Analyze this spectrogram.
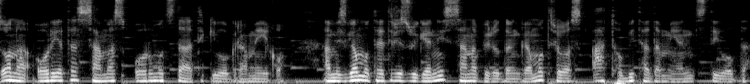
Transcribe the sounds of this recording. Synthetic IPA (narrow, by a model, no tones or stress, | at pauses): sʼɔnaʔɔɾiat̪ʰasːamasɔɾmɔt̪sʰd̪aːt̪ʰi̥kʼilˠɔɡɾamiːqʼɔ | a̰misɡamɔt̪ʰɛt̪ʰɾizwiɡɛnisːanapʼiɾɔd̪anɡamɔt̪ʰɾɛvasat̪ʰɔbit̪ʰad̪amianit̪sʰd̪ilˠɔb̚d̪a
